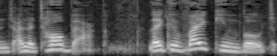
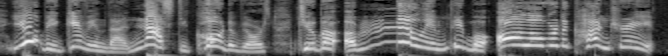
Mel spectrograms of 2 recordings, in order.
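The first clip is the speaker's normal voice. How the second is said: scolding shout climbing higher; Missus Gloop; 8 semitones higher, 7 dB louder than usual. A narrator's reading. Mother scolding her son about his cold, shouting. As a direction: scold loudly, building to a high peak. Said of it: "shouted Missus Gloop".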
